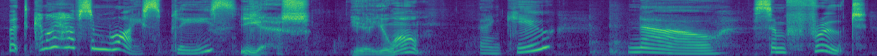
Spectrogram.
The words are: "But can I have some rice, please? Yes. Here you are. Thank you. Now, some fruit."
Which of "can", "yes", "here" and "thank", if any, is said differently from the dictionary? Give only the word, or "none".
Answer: none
